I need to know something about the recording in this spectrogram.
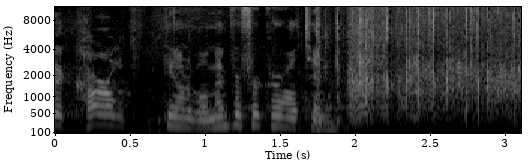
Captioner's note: speaking French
